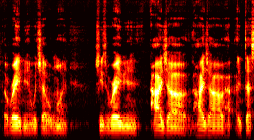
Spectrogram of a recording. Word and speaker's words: hijab: She's Arabian, hijab.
